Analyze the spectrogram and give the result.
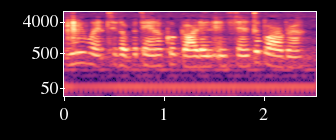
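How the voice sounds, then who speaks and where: A woman's voice: a little high, steady tone, quick pace, fairly bright tone, a little hiss or hum. A synthetic woman's voice with a robotic text-to-speech sound, reading children's stories aloud in a stiff, mechanical way. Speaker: story app narrator.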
